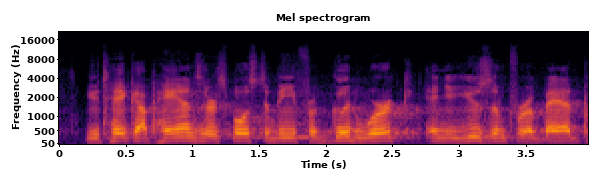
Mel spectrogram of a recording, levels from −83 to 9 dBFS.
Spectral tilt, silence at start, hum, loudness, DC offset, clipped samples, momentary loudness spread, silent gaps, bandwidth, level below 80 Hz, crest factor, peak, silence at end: -6 dB/octave; 0.2 s; none; -20 LUFS; under 0.1%; under 0.1%; 7 LU; none; 10 kHz; -62 dBFS; 16 dB; -4 dBFS; 0 s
